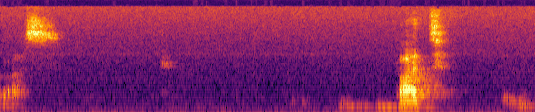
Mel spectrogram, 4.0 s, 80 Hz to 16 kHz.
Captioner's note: pauses for 3 seconds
